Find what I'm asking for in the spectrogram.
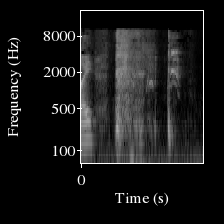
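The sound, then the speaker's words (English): Rough coughing from a person, two harsh bursts after a short voiced sound, the first burst longer and stronger than the second. “ignore my cough.”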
